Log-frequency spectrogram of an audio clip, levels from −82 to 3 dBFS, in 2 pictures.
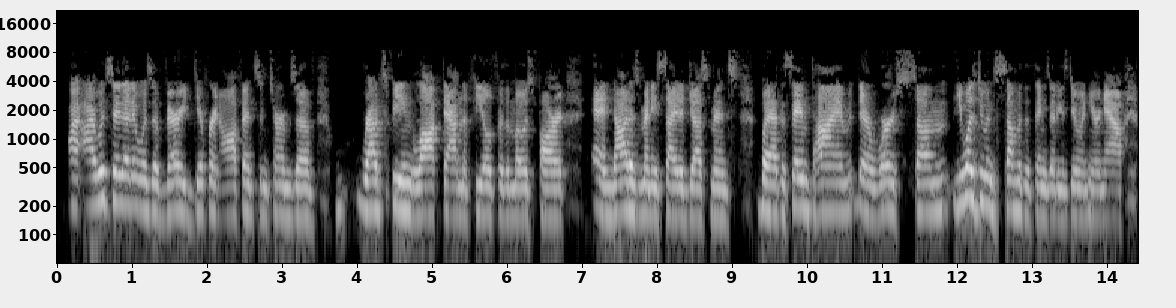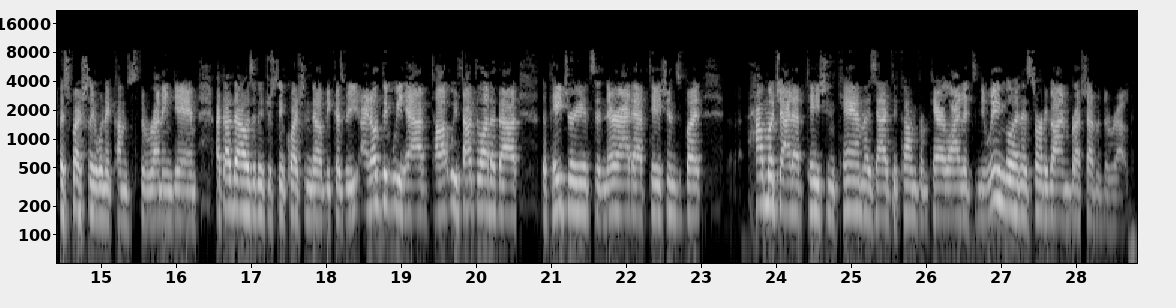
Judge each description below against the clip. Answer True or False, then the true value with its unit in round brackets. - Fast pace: True (220 wpm)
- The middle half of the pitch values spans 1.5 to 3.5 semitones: True (2.6 semitones)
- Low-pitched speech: False (165 Hz)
